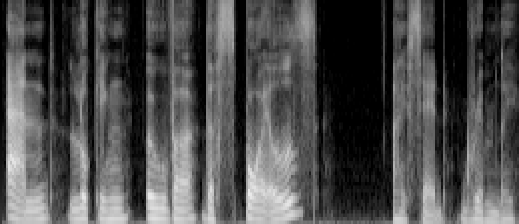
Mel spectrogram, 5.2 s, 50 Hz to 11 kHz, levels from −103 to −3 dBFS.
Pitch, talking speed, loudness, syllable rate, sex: 140 Hz, 90 wpm, -22 LUFS, 2.8 syllables/s, female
